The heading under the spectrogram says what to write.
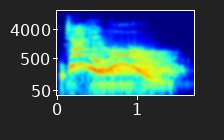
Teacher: el tono es descendente o sea el tono final es descendente ya llegó es una afirmación ya llegó el tono final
